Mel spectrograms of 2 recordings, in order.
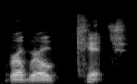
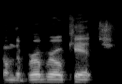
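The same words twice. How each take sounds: First: "Bro Bro Kitch" said slowly, every syllable clear; careful slow name. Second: Said in the usual way. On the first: Shown as a demonstration. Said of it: "K I T C H". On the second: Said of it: "or Bro Bro Kitch".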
